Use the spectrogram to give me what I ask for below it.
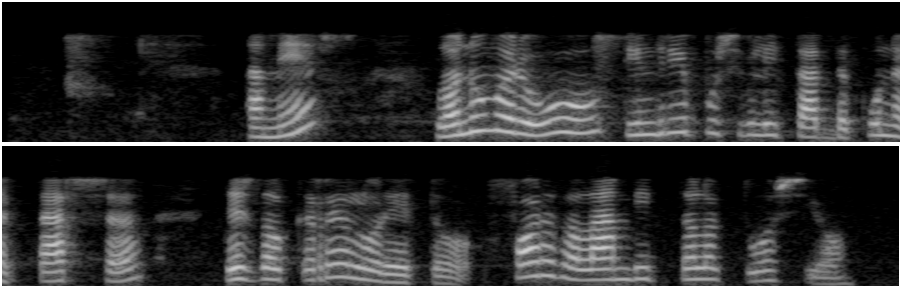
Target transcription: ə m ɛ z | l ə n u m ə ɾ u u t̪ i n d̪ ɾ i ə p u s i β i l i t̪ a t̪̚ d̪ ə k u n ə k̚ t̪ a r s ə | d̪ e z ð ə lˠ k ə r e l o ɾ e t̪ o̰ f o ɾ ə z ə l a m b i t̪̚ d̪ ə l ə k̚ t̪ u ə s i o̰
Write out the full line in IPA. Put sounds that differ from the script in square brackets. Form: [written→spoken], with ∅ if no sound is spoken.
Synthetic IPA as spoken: ə m [ɛ→e] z | l ə n u m ə ɾ u u t̪ i n d̪ ɾ i ə p u s i β i l i t̪ a t̪̚ d̪ ə k u n ə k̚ t̪ a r s ə | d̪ e z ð ə lˠ k ə r e l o ɾ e t̪ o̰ f [o→ɔ] ɾ ə [z→ð] ə l a m b i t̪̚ d̪ ə l ə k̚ t̪ u ə s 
